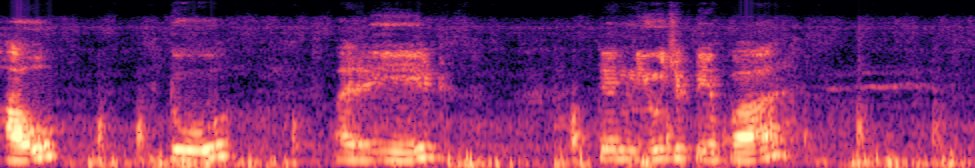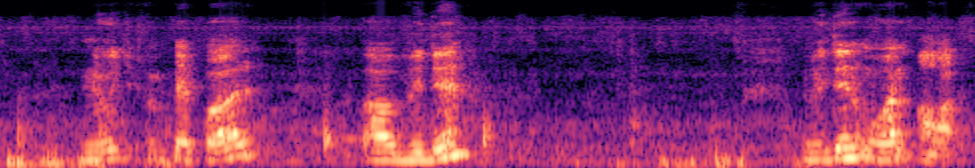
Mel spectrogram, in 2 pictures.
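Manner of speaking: word by word with long pauses; slow dictation. Real, not acted. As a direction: spell out the title slowly, as if writing it down. Writing out the video's title aloud. (धीरे-धीरे, रुक-रुक कर लिखते हुए बोलना)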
